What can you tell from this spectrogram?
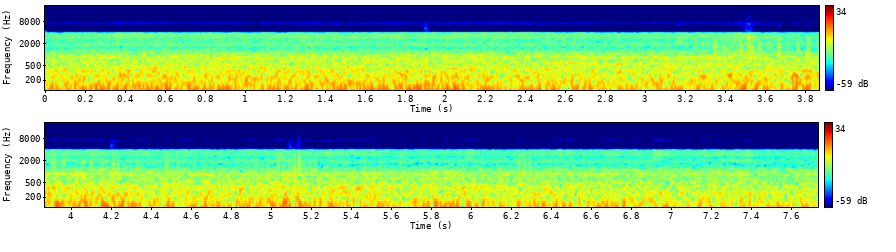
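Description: Steady road and engine noise inside a moving car, heard through a dashcam: a constant low din of tyres on tarmac and the engine, with no distinct events.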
